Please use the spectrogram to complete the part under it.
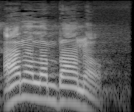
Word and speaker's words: analambano: Everybody say analambano. Spell it just like it sounds. A-N-A-L-A-M-B-A-N-O.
